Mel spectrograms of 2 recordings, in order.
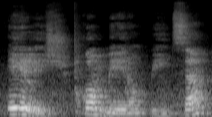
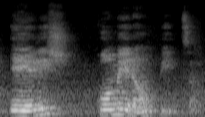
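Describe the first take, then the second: First: "comeram" slowly, with the weight on ME; stress on the middle syllable. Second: "comerão" with the weight on RÃO; stress on the last syllable. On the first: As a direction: say "comeram" as co-ME-ram in a slow sentence. ("comeram" com a tônica no ME) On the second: ("comerão" com a tônica no RÃO final) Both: Shown as a demonstration. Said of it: "a leitura também influencia".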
